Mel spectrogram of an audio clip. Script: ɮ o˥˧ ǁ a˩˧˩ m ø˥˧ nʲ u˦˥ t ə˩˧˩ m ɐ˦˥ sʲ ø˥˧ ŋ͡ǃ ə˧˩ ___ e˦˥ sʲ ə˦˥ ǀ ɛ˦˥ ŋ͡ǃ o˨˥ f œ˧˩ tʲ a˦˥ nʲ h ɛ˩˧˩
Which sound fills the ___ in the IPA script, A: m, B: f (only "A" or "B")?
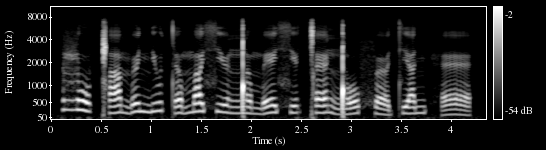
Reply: A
